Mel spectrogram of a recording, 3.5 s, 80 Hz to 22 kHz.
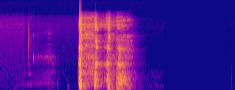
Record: {"cough_length": "3.5 s", "cough_amplitude": 29204, "cough_signal_mean_std_ratio": 0.25, "survey_phase": "beta (2021-08-13 to 2022-03-07)", "age": "65+", "gender": "Male", "wearing_mask": "No", "symptom_none": true, "smoker_status": "Ex-smoker", "respiratory_condition_asthma": false, "respiratory_condition_other": false, "recruitment_source": "REACT", "submission_delay": "2 days", "covid_test_result": "Negative", "covid_test_method": "RT-qPCR", "influenza_a_test_result": "Negative", "influenza_b_test_result": "Negative"}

